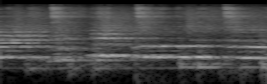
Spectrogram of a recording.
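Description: Church choir singing a hymn in Swahili, with tambourine and shakers keeping about two beats a second under the held sung notes.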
